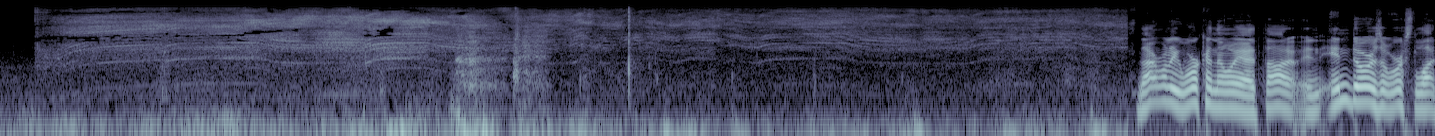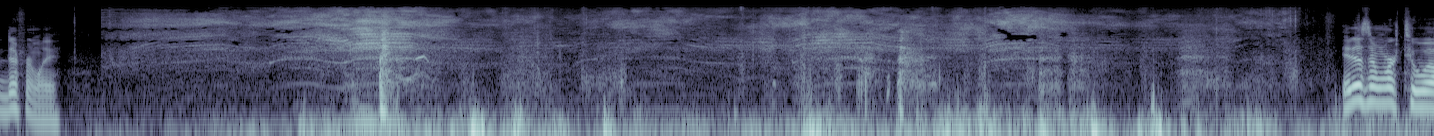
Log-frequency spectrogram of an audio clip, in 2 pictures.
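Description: A small drone buzzes and whines as it flies.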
